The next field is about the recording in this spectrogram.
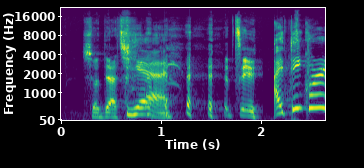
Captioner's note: laughs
